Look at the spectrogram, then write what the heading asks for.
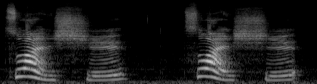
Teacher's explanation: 钻 first tone, 石 second tone.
